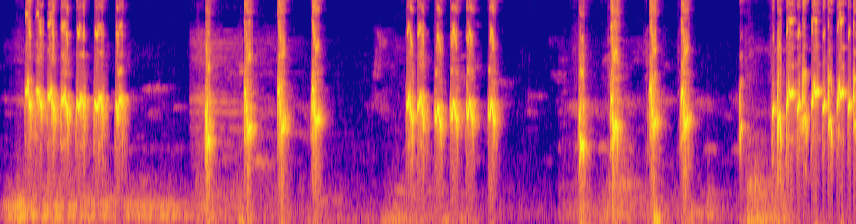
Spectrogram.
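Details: Sooty-headed bulbul in 'ropel' song played to make bulbuls answer: bursts of quick chattering notes alternate with pauses and single sharp chips, with a low hum at the start.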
